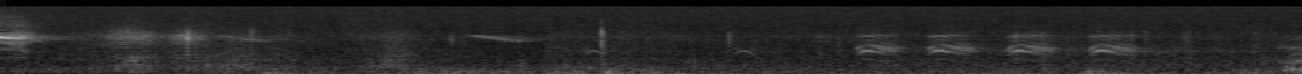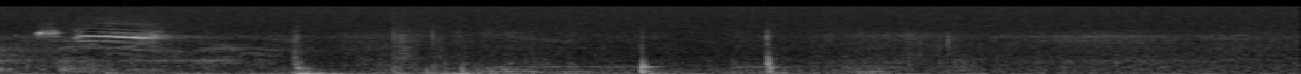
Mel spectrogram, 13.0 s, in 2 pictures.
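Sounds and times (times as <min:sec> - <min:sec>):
birds calling: 0:02.2 - 0:12.9
short knocks: 0:07.9 - 0:09.0.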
